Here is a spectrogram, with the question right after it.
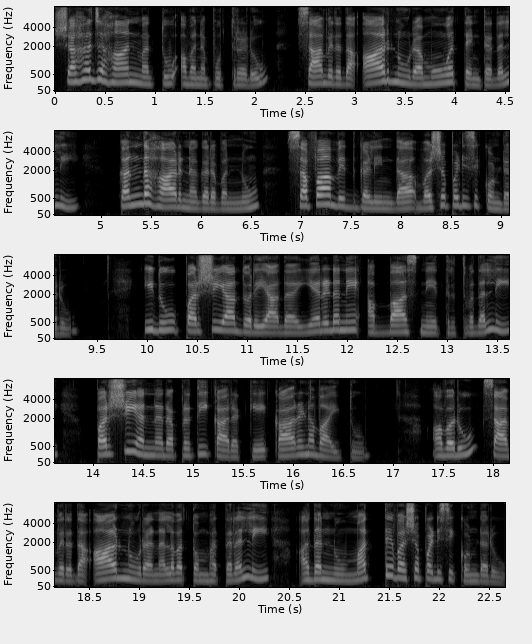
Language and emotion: Kannada, neutral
